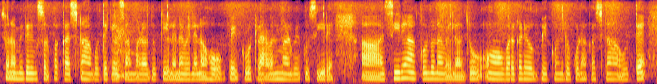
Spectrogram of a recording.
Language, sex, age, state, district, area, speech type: Kannada, female, 60+, Karnataka, Chikkaballapur, urban, spontaneous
